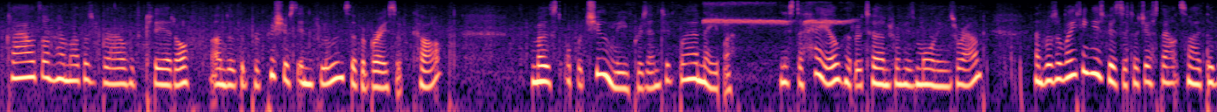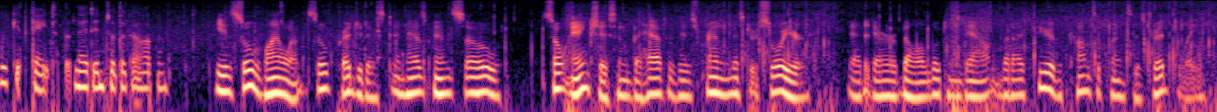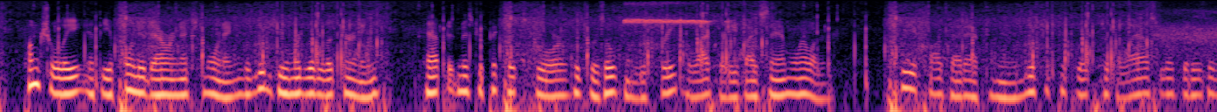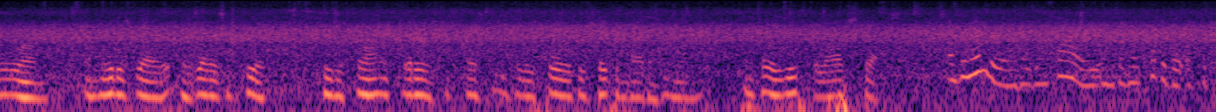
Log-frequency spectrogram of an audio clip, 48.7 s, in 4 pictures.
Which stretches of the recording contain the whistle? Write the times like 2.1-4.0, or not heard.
7.0-8.7, 30.6-31.5.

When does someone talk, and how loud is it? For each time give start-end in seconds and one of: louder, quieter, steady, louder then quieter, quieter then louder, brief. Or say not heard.
0.1-48.6 quieter.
